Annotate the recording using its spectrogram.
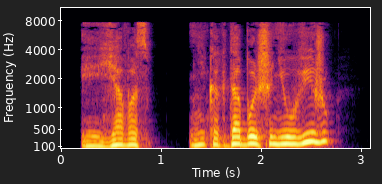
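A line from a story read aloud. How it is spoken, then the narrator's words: Trembling voice. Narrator (Russian): дрожащим голосом выговорил Каспиан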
